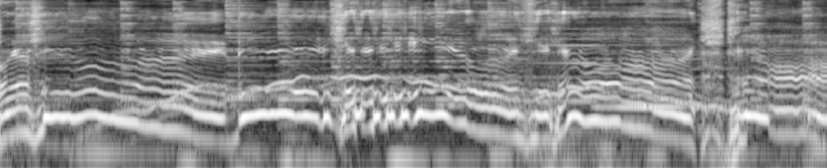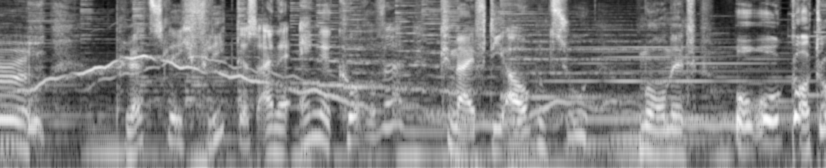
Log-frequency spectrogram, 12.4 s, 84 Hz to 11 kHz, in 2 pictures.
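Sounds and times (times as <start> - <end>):
speech: 0.0 - 0.7, 7.2 - 12.3
human voice imitating a vampire creature's howl with a wavering wail and moan: 1.1 - 6.8, 11.0 - 12.3
laughter: 1.6 - 10.5.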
